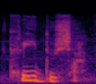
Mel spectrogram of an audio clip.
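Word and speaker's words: cri du chat: they are born oops it's not duh its Creed ooh Creed do shop ok fixed so creepy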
